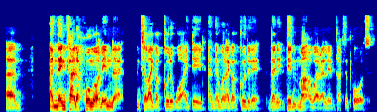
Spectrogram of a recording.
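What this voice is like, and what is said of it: Northern English accent, slightly Scottish. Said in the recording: “Sorry for my accent. I'm particularly Northern English, a little bit Scottish. So I'm kind of like between Newcastle, Liverpool, and Scotland. You'll hear a little bit of like the Beatles kicking in, but you'll hear a bit of Geordie kicking in. And then a little bit of Scottish kicking in at the same time.”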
